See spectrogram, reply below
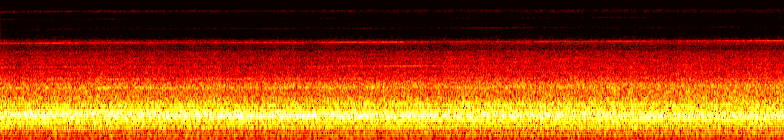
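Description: A steady, loud roar sits in the mid and upper range with no let-up through the spin: worn drum bearings.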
